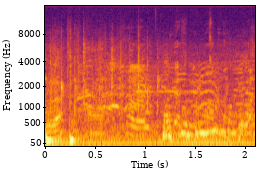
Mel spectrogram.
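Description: Several people talking at once, with a steady low hum underneath.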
